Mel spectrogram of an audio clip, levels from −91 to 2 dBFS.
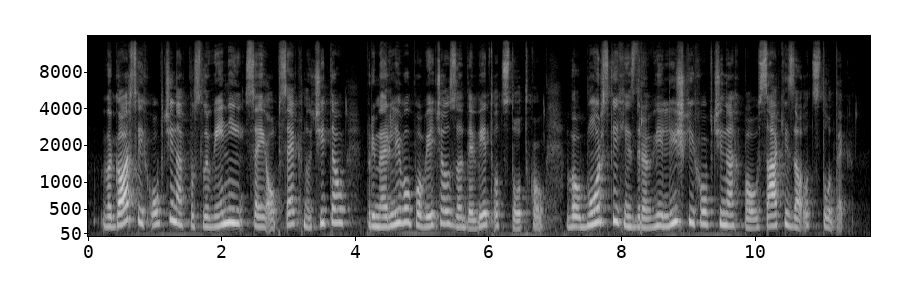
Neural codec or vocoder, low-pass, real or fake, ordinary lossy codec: codec, 44.1 kHz, 7.8 kbps, Pupu-Codec; 14.4 kHz; fake; none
